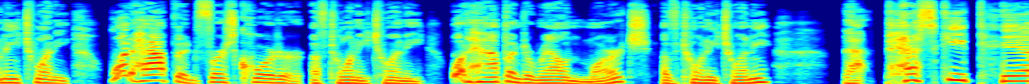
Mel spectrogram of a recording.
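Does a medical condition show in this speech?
No.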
